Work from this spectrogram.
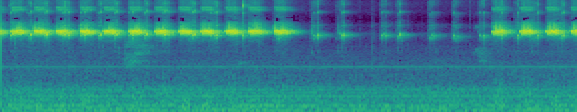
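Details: Cricket recorded as material for training songbirds, giving loud high pulsed chirps about twice a second, breaking into short scattered fragments midway, then resuming its steady rhythm.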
